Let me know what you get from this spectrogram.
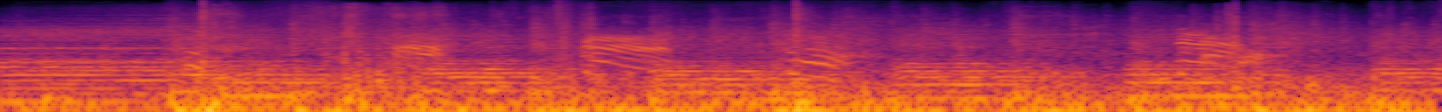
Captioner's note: punches thudding; both grunting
